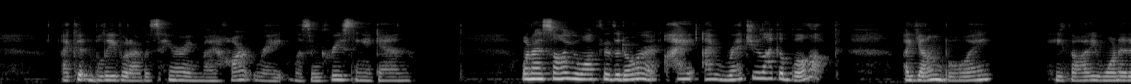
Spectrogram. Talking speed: 185 wpm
